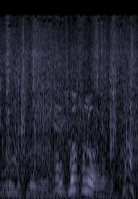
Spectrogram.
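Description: A person talking in Thai.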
